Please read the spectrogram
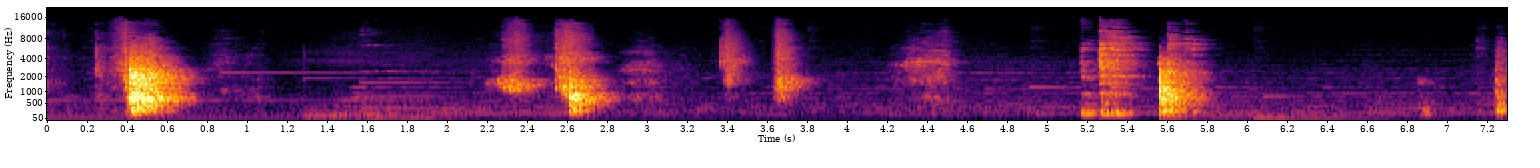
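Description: Chef knife cutting through a jalapeño pepper onto a cutting board: a run of short, sharp cutting strokes, the first the loudest, as the stem is cut off and the pepper is halved lengthwise. Soft background music plays underneath.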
